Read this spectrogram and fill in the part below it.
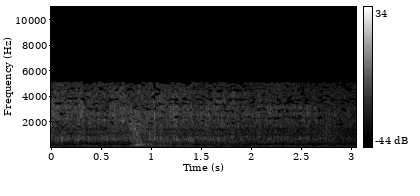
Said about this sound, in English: Mary turns the water on full force so that she won't have to answer her young son's last question.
